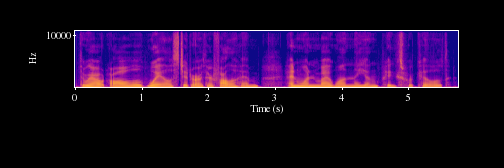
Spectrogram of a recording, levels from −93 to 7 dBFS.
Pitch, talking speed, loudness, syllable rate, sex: 210 Hz, 165 wpm, -20 LUFS, 4.6 syllables/s, female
